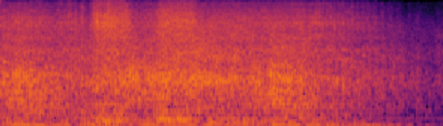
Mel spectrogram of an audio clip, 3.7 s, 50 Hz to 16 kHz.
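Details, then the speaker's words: 2003 Polaris Sportsman 700 ATV: a rough, lumpy engine climbs a little on throttle, then stalls in its rise and falls away, won't rev. Owner is pretty certain the carburetor holds varnished stale fuel, no longer gasoline. "And that's all we're going to get because, like I said, I'm pretty certain this carburetor is full of lacquer thinner, varnish, and deck stain as opposed to gasoline."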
